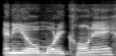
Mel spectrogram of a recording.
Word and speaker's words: Ennio Morricone: And the score is done by Ennio Morricone, I believe is how you pronounce his name.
